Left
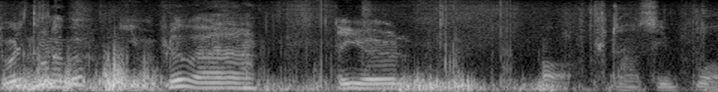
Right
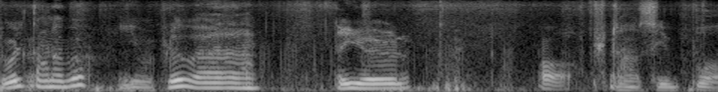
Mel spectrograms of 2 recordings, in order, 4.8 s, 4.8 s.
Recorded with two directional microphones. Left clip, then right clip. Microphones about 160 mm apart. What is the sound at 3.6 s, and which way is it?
Speech, 45° right (ahead or behind).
